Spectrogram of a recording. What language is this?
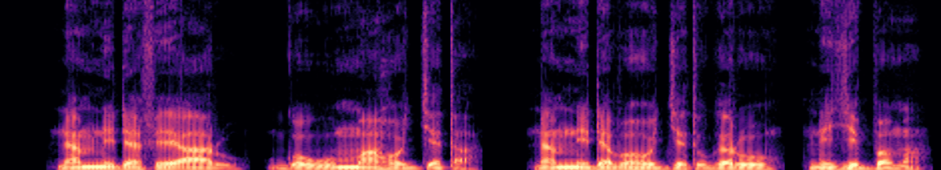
Oromo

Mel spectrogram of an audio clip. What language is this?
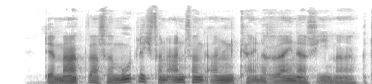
German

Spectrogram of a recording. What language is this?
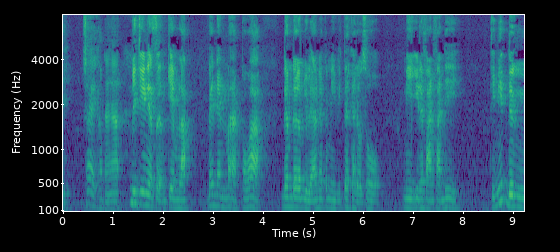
Thai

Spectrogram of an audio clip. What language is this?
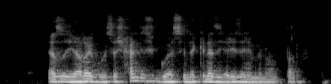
Kabyle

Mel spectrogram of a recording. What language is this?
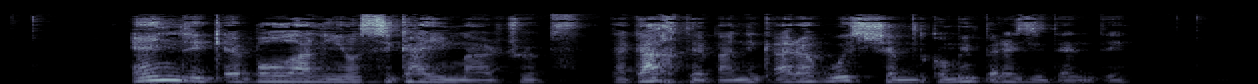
Georgian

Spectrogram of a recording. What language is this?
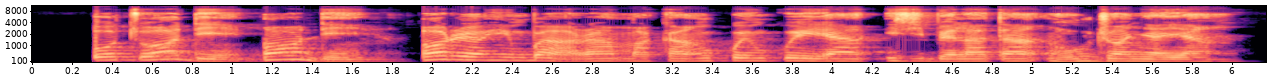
Igbo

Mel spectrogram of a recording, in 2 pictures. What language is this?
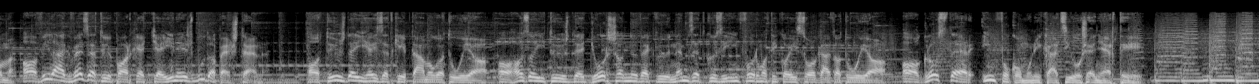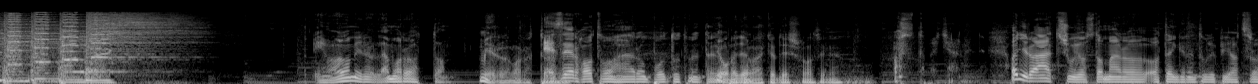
Hungarian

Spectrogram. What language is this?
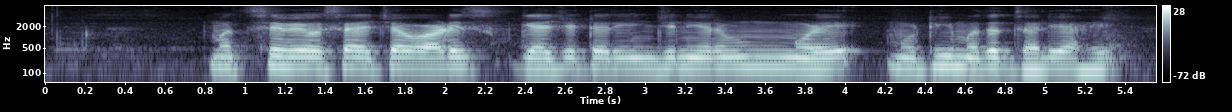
Marathi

